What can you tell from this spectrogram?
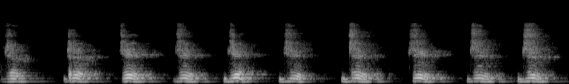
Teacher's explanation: Yo puedo decir, lo más cercano a este fonema sería algo así como r, r, r, r, r, r, r, r, r, r, porque es una vibrante simple, r, es una retrofleja, tengo que enrollar la lengua en la zona de los postalveolos, r, r, r, r, r, y tengo que hacer vibrar las cuerdas vocales.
